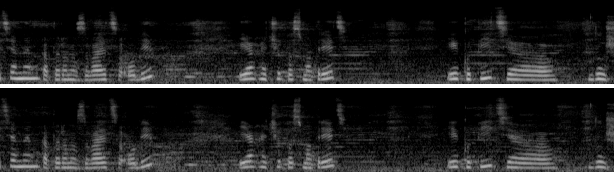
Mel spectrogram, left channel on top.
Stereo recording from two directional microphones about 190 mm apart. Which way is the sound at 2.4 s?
5° left (ahead or behind).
